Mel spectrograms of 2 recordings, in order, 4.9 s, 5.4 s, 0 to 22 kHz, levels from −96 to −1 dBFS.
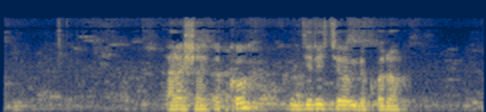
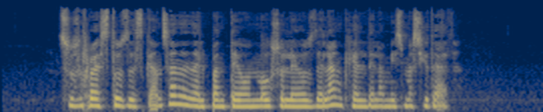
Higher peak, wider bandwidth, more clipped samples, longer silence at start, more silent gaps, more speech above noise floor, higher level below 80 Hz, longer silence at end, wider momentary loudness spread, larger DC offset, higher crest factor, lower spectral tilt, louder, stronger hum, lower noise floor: first, -2 dBFS vs -12 dBFS; second, 11.5 kHz vs 16 kHz; neither; second, 0.05 s vs 0.6 s; neither; second, 31 dB vs 43 dB; first, -48 dBFS vs -68 dBFS; second, 0.05 s vs 0.95 s; first, 8 LU vs 5 LU; neither; about the same, 16 dB vs 14 dB; first, -6.5 dB/octave vs -4 dB/octave; first, -16 LUFS vs -27 LUFS; neither; second, -46 dBFS vs -70 dBFS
